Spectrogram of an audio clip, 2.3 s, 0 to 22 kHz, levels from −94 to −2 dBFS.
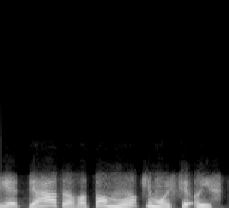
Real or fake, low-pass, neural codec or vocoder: fake; 7.2 kHz; codec, 16 kHz, 0.5 kbps, FunCodec, trained on Chinese and English, 25 frames a second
